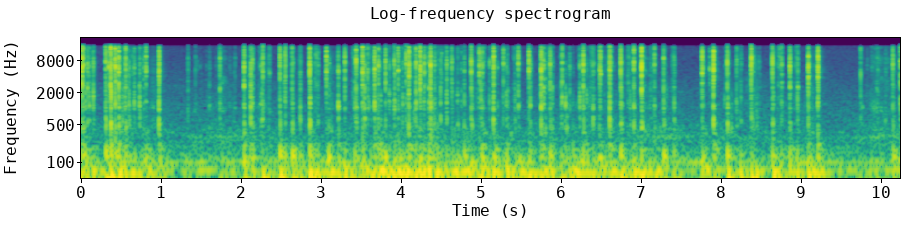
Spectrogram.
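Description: Fingertips type quickly on a white plastic full-size mechanical keyboard resting on a wooden board. The keystrokes come as a dense, steady stream of short, bright clacks over a low thump, each stopping almost instantly, with brief pauses in the rhythm.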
